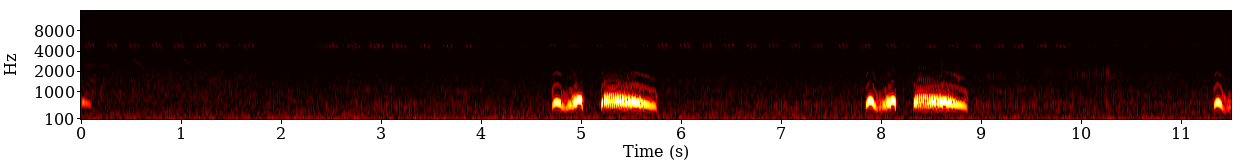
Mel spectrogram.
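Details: Spotted dove call used as a lure to provoke wild doves: two phrases, each a quick wavering double note followed by a long, low, slightly falling coo, against a steady, rapid, high pulsing chirp in the background.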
